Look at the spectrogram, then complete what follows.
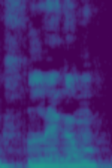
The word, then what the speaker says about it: phlegm: One of my friends said that she pronounces the G in the word just to break it up, and I do that too. Phlegm.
